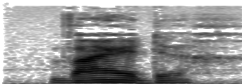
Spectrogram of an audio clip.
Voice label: "waardig", Dutch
